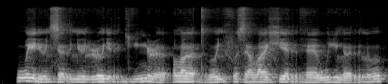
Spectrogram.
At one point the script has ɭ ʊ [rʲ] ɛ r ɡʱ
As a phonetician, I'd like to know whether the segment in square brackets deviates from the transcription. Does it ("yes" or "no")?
yes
